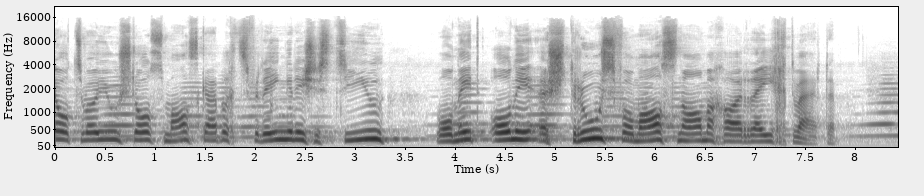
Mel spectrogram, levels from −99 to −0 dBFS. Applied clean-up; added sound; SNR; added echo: none; Brass instrument; 20 dB; none.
